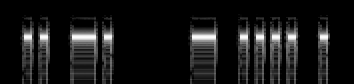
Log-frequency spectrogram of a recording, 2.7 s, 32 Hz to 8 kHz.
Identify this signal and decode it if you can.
Morse code, heard as a keyed tone, about 20 wpm, 700 Hz. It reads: IN THE
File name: 20 WPM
